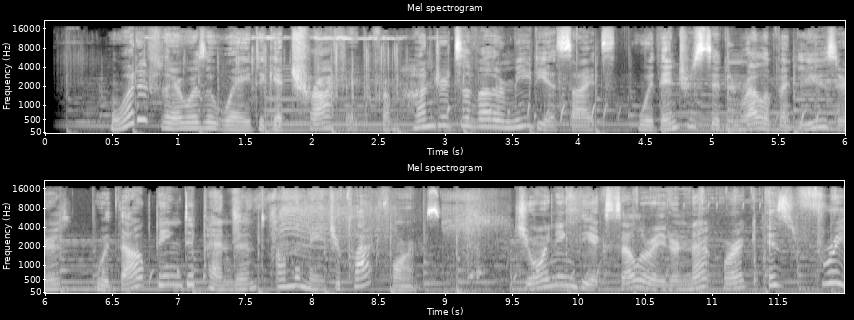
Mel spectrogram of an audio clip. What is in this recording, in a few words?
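swedish english commercial, Swedish Female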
